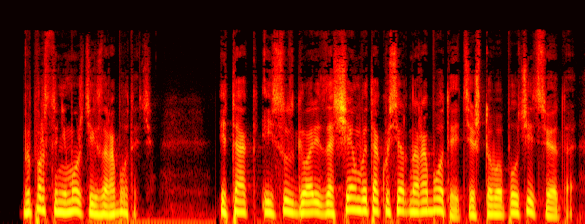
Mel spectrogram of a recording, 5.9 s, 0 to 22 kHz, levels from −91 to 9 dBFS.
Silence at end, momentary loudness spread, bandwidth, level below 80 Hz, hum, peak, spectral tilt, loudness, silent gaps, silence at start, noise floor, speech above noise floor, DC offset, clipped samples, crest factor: 0.15 s; 6 LU; 13.5 kHz; -40 dBFS; none; -4 dBFS; -6.5 dB/octave; -19 LUFS; none; 0.25 s; -47 dBFS; 29 dB; under 0.1%; under 0.1%; 14 dB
